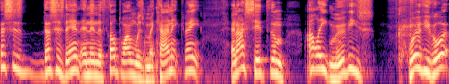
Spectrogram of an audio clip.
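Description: A man with a Glaswegian accent speaks at a moderate pace in a high voice with ordinary pitch variation and very even loudness, on a very clean recording with a silent background. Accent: Glaswegian Scottish. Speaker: podcast host. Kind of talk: casual chat.

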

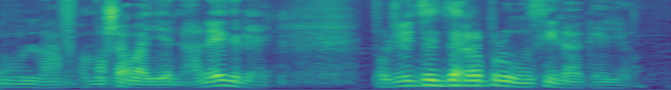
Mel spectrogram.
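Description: A man speaks with lively intonation in a plain, everyday voice. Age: 50s. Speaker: sound technician and musician. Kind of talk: interview.

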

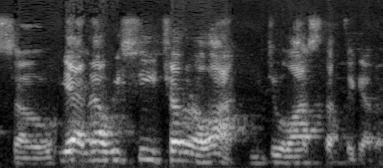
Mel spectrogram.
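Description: Somewhat breathy and fairly quick, this voice carries an American accent. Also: man. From New Jersey. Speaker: author and former amusement park lifeguard. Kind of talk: interview.

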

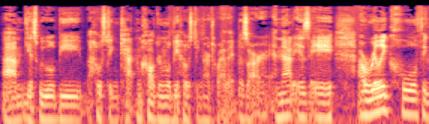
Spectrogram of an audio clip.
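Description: A man's fairly quick speech, delivered with fairly even intonation, comes through noticeable background noise. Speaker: podcast host and witchcraft teacher. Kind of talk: casual solo chat. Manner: rambling with fillers.

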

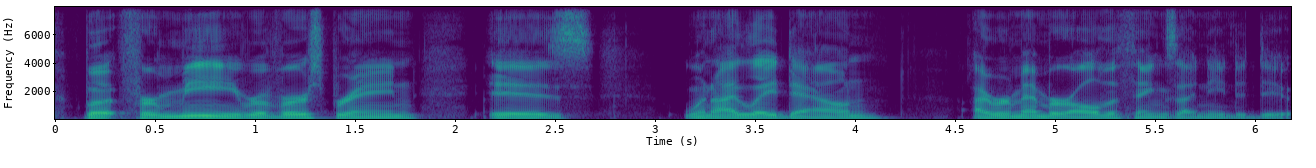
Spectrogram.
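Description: An unremarkable speaking voice from a man with an American accent, fairly low in pitch, at a moderate pace with fairly even intonation. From Montana. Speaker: basketball skills trainer. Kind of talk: casual chat.

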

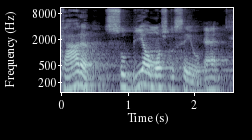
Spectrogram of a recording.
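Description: Speaking at a fairly slow pace with ordinary pitch variation, a man is heard amid audible room echo and noticeable background noise. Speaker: podcast host. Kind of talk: casual chat. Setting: parents' house.

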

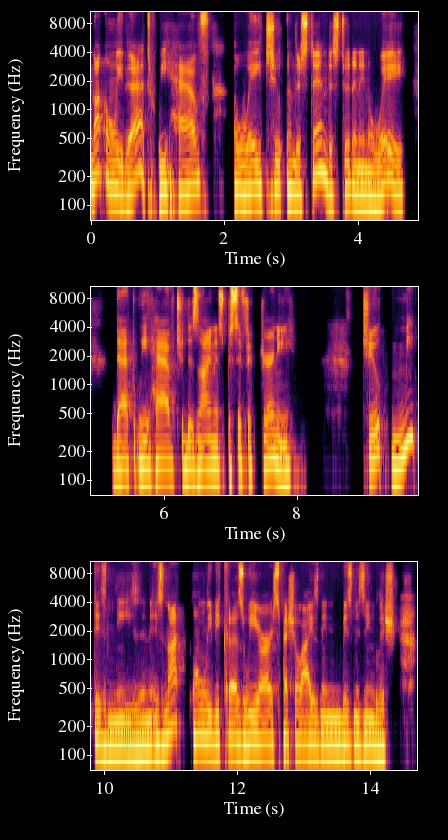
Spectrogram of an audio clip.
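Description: Somewhat breathy, a man speaks at a medium pitch and a fairly slow pace, with ordinary pitch variation and very even loudness. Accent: Portuguese. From Brazil. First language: Portuguese. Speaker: English teacher and podcast co-host. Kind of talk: casual chat.

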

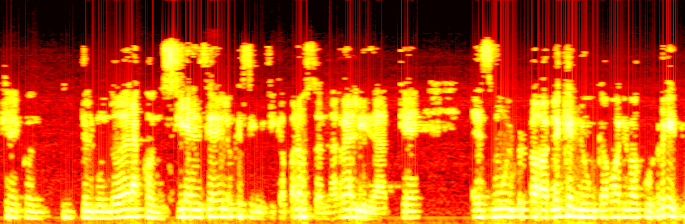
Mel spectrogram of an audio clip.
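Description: Moderate pace and fairly even intonation from a man with a plain, everyday voice, pitched in the medium range. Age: 40s. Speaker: yoga teacher and university lecturer. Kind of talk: casual chat.

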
